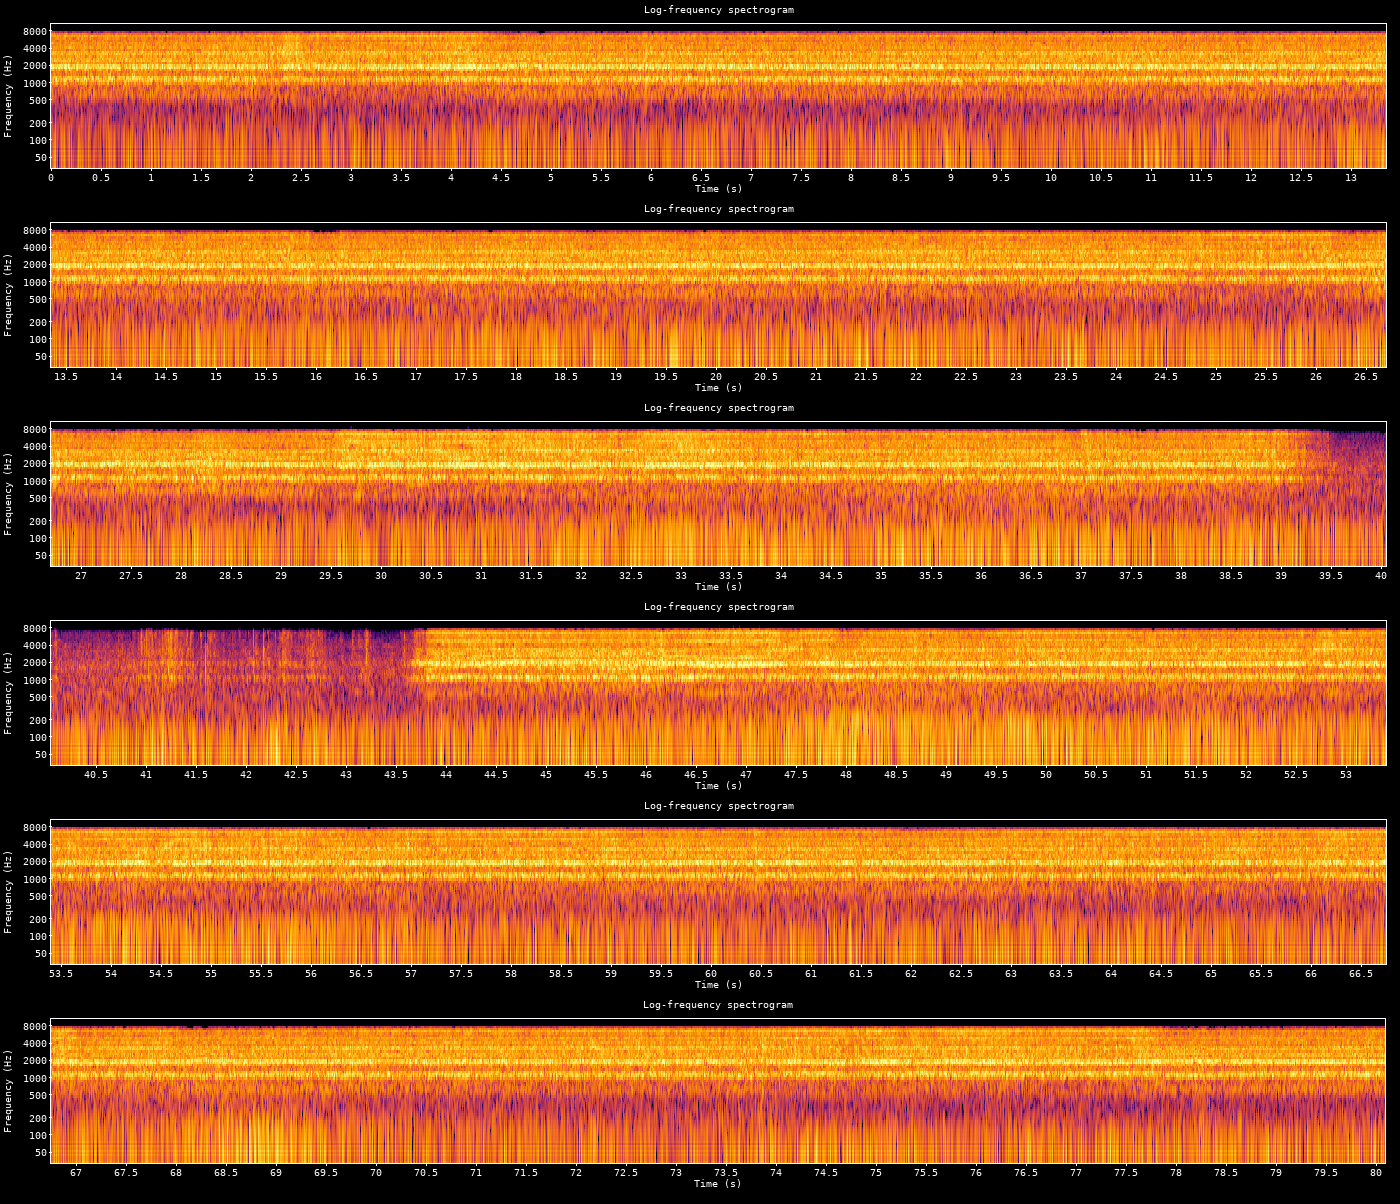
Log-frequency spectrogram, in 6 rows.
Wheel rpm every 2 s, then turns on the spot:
160, 160, 160, 160, 160, 160, 160, 160, 160, 160, 160, 160, 160, 160, 160, 160, 160, 160, 160, 90, 10, 30, 150, 160, 160, 160, 160, 160, 160, 160, 160, 160, 160, 160, 160, 160, 160, 160, 160, 160.
40-42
